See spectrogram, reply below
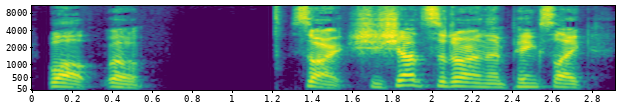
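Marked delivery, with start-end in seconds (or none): none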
